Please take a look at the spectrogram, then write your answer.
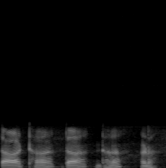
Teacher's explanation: इनका जो उच्चारण स्थान होता है वो मूर्धा से होता है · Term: मूर्धन्य वर्ण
